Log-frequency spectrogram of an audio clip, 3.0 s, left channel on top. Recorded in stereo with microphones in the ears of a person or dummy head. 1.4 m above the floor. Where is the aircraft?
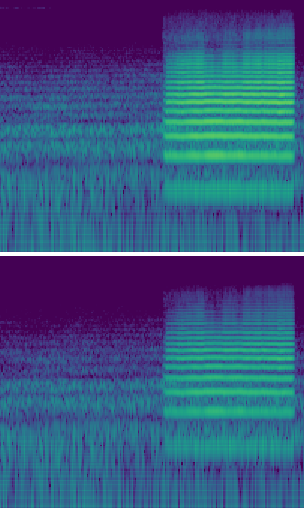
65° left (ahead or behind).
